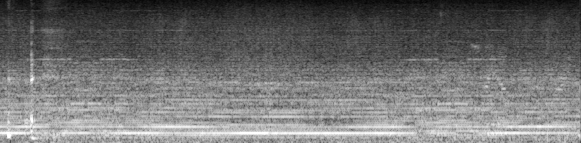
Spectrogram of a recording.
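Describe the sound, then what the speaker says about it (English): In a racing video game, a pace car idles along toward pit road with a steady, humming engine drone, holding mostly even with small rises and dips and a couple of faint clicks near the start. "Pace car about to make the turn down pit road."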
